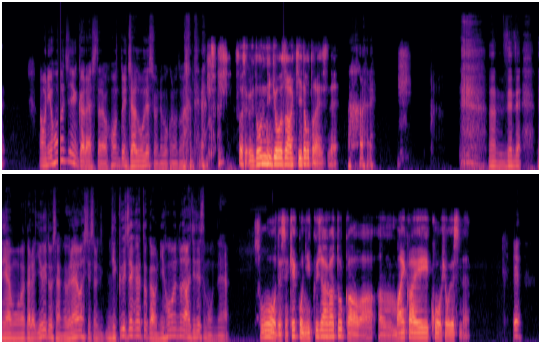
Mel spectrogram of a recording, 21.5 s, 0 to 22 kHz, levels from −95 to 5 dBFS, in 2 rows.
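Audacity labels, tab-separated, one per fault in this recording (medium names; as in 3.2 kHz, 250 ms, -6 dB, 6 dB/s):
1.120000	1.170000	dropout 50 ms
5.630000	5.640000	dropout 13 ms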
